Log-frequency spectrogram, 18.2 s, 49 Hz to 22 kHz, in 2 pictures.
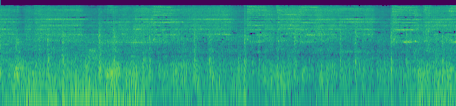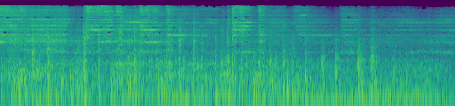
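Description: TransPennine Express Class 802 passenger train passing close by on curved track, its wheels squealing in several steady high tones over the running rumble, with scattered clicks over rail joints. The sound eases off in the last few seconds.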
